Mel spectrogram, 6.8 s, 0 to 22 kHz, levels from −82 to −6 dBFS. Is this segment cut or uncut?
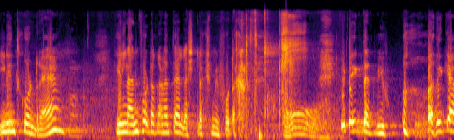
uncut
